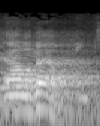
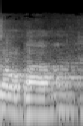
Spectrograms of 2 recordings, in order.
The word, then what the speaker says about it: Obama: And they call me Alabama. Or they call me Yo Mama. And I'd have to explain, no, it's Obama.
